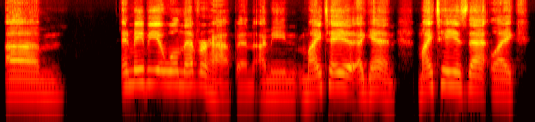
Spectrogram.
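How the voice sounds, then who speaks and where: A man hosting a casual livestream, answering viewer comments in a relaxed, rambling way with lots of fillers, often trailing off softly. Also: on the high side, unhurried, dry recording, clean studio sound. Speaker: channel host.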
